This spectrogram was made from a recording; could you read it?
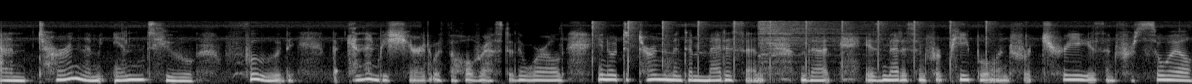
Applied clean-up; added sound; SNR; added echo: none; Hi-hat + Fire; 18 dB; none.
